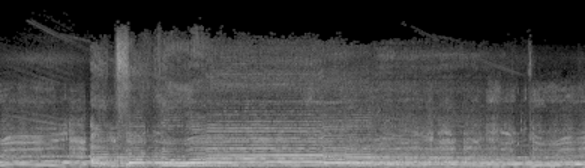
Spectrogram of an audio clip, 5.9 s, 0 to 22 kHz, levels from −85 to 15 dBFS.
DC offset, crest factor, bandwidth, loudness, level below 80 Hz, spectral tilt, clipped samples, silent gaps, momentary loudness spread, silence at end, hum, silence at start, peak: under 0.1%; 14 dB; 19 kHz; -14 LUFS; -48 dBFS; -2.5 dB/octave; under 0.1%; none; 5 LU; 0 s; none; 0 s; -2 dBFS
